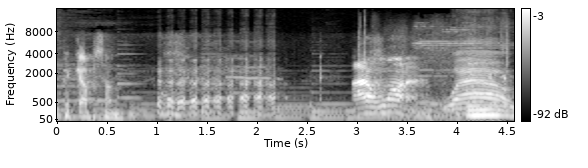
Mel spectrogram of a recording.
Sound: laugh

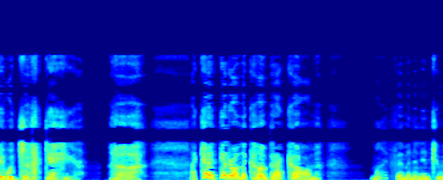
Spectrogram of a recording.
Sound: groans

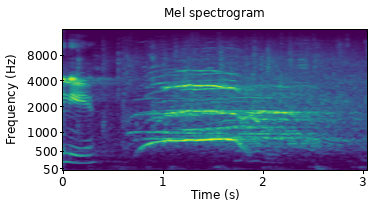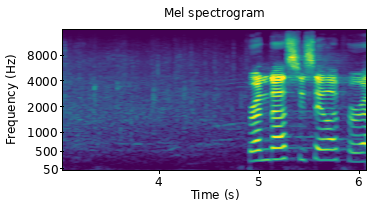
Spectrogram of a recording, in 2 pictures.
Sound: cheers and applause

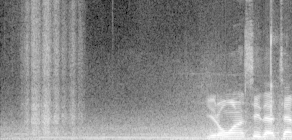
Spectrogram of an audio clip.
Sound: ice shaking

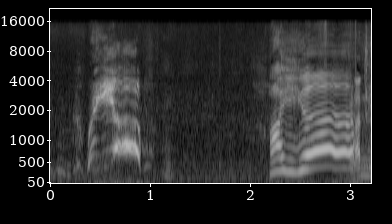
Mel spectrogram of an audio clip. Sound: screams in realization

